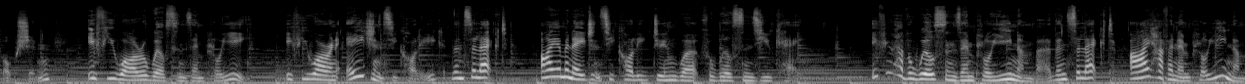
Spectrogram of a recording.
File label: english british e-learning; voice actors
